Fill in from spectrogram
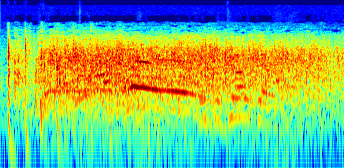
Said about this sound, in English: Cue. Just a minute. Wait a second. Okay, cue the clap now.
